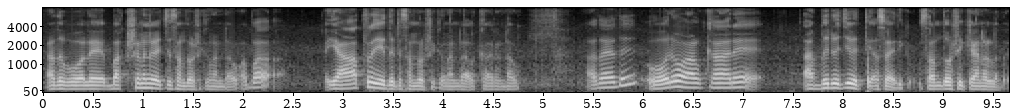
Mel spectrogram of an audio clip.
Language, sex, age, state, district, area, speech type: Malayalam, male, 30-45, Kerala, Kasaragod, rural, spontaneous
